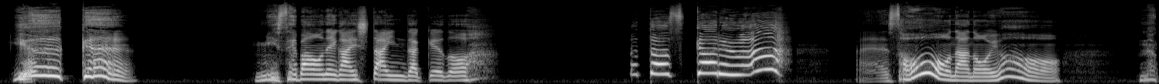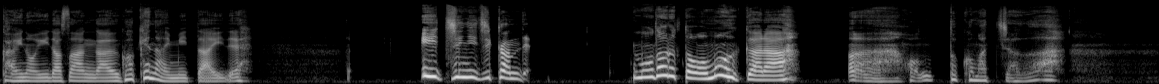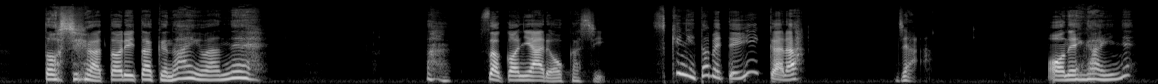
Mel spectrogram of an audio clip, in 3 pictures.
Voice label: 女性2(年輩)

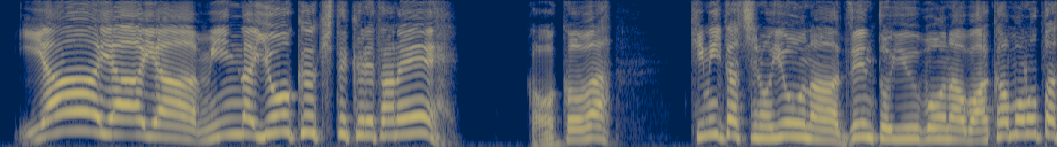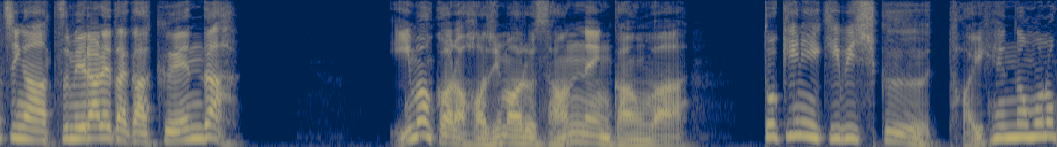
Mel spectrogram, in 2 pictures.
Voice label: ひょうひょうとした魔法使い

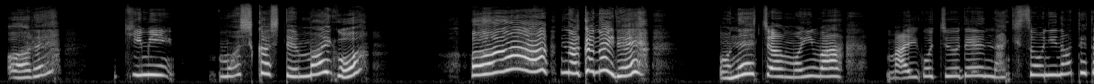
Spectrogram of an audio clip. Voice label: 2面性のある女の子

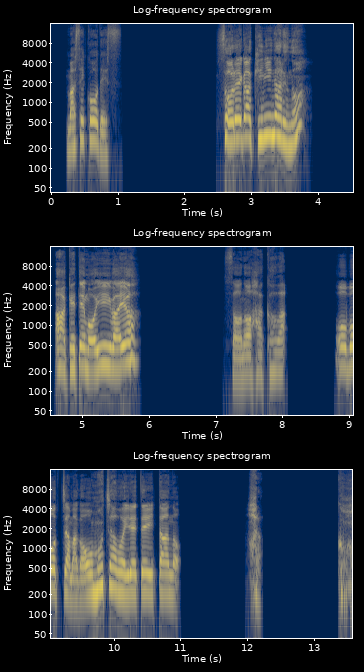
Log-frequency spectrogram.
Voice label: 女性1(年輩)

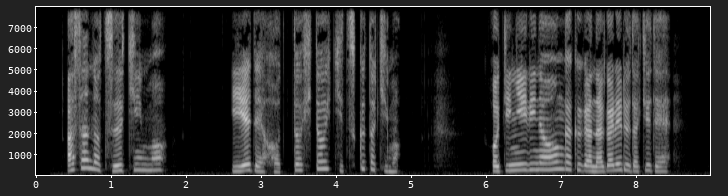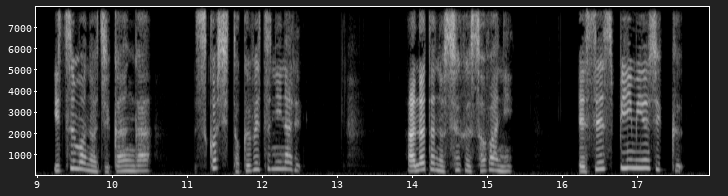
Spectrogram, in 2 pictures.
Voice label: CMナレーション(子供向け図鑑)

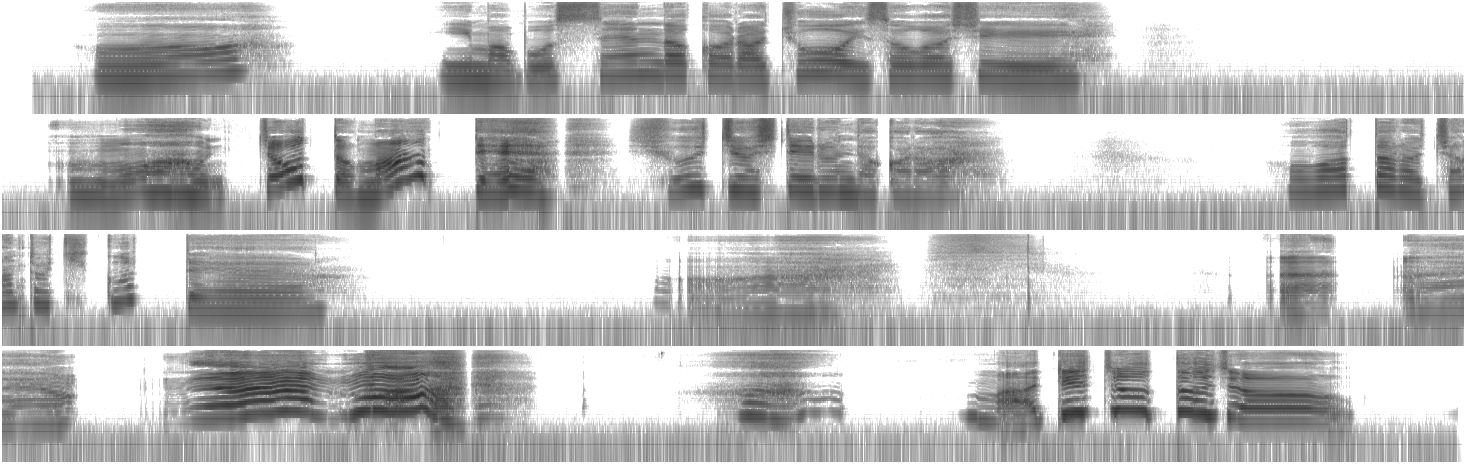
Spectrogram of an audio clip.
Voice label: 幼い暗殺者

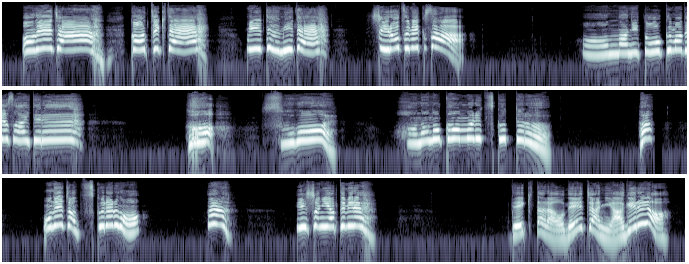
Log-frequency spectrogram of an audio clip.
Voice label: 少年3

